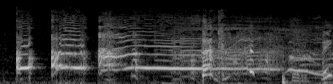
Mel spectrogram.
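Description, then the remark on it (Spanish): A woman imitates a rooster's crow, a loud vocal cock-a-doodle-doo with a few short sharp bursts leading into a long wavering call lasting a few seconds. “El gallo te lo hago ahora mismo.”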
